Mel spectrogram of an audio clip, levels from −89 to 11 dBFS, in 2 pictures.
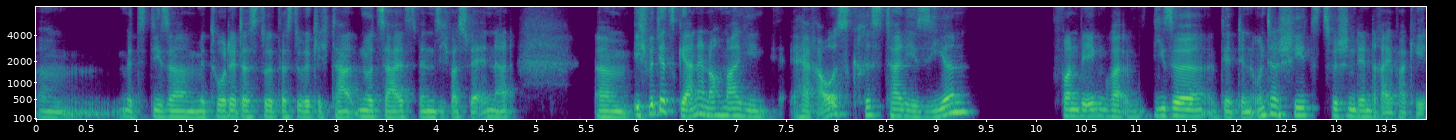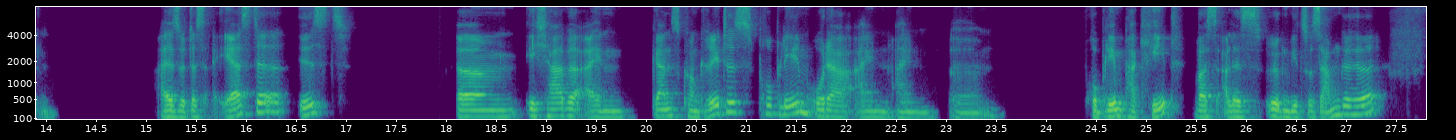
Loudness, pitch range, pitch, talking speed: -19 LUFS, 110-135 Hz, 120 Hz, 115 wpm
